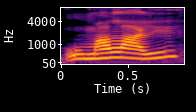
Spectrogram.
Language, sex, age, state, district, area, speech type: Bodo, female, 60+, Assam, Kokrajhar, rural, spontaneous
